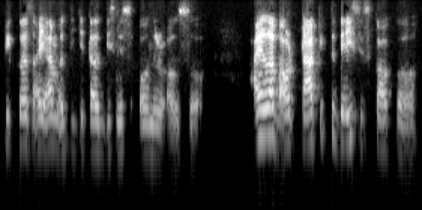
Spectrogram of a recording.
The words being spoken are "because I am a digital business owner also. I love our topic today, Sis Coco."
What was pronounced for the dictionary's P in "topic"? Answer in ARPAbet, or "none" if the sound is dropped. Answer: F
